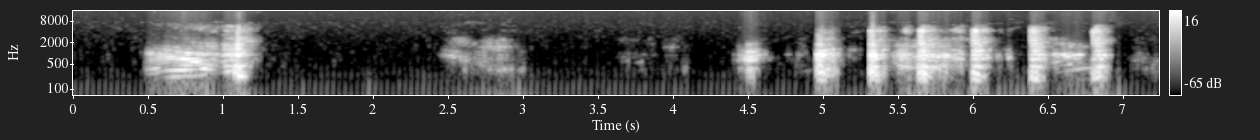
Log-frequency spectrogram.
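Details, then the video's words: Carpathian red deer stag roaring during the breeding season in Bucovina's mountain forests, Romania, 29 September 2022 (boncănit): a drawn-out harmonic bellow, then a quieter groan, then a rapid series of short, hoarse grunting barks. "Boncănit / Carpathian stag Breeding season"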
